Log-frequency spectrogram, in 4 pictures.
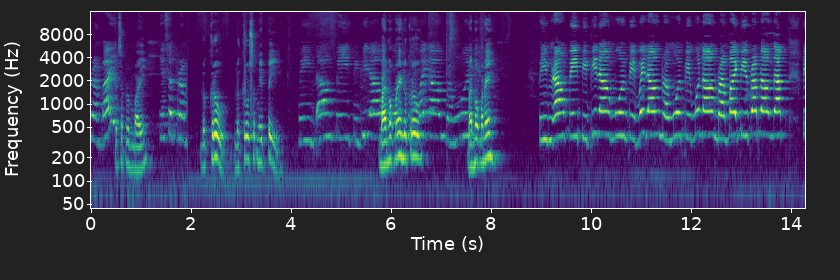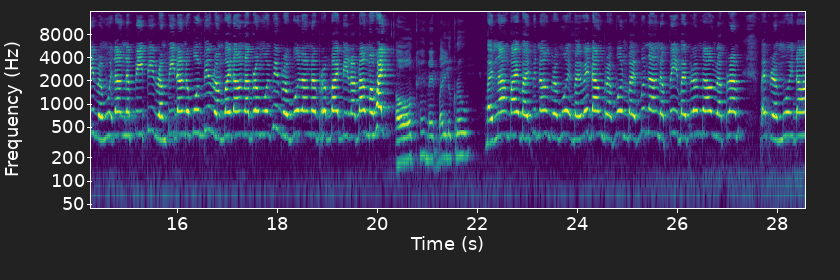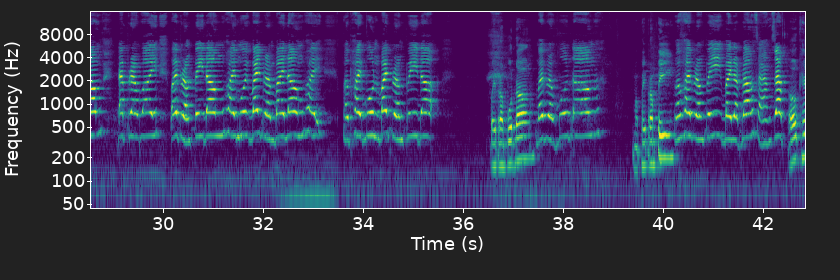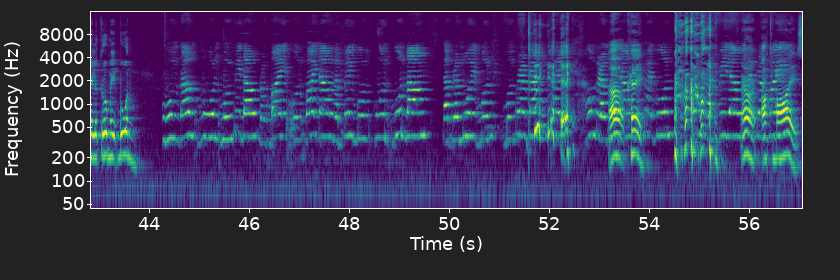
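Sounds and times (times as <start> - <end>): child chanting in sing-song: 4.1 - 35.6, 36.6 - 57.0.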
